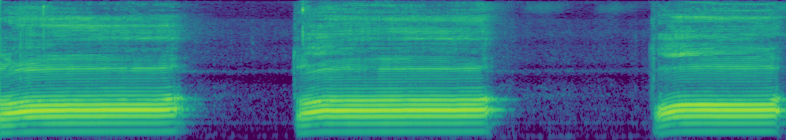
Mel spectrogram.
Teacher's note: জিহ্বার আগা সামনের উপরে দুই দাঁতের গোড়ার সঙ্গে লাগা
